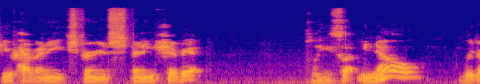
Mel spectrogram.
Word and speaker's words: Cheviot: I looked up the pronunciation. Cheviot.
